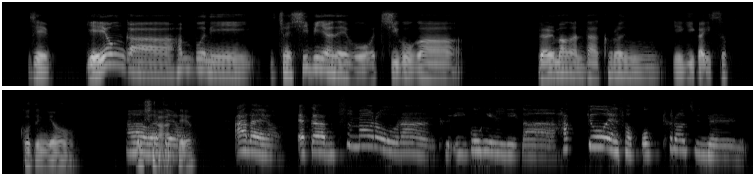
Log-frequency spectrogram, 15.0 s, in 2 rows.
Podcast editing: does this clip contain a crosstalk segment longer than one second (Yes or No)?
No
